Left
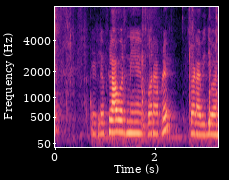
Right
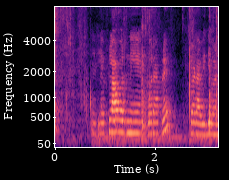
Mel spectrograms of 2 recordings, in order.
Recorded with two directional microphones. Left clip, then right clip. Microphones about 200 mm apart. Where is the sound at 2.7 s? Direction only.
35° left (ahead or behind).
